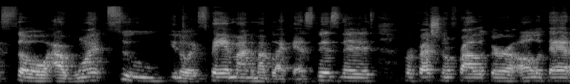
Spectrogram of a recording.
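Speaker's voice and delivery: plain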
